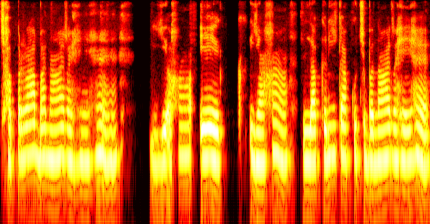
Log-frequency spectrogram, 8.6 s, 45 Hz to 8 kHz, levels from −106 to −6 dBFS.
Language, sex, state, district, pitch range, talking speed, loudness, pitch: Hindi, male, Bihar, Sitamarhi, 190-215 Hz, 95 wpm, -15 LUFS, 200 Hz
